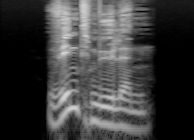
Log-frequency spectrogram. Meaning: plural of Windmühle
- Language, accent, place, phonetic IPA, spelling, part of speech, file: German, Germany, Berlin, [ˈvɪntˌmyːlən], Windmühlen, noun, De-Windmühlen.ogg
